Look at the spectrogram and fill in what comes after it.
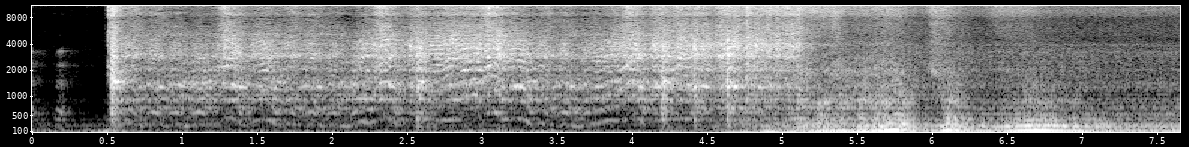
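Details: V8 4x4 wasteland vehicle build, first start-up after wiring, new starter and transmission oil, no radiator or water yet: engine cranks, catches quickly, settles into steady run and revs cleanly with deep even note; normal running.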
